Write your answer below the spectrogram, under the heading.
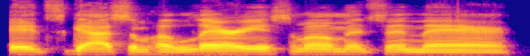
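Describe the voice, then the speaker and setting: A man hosting a podcast, a music producer telling the story of a project in a relaxed, rambling way. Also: fairly low pitch, a little slow, clean tone, dry recording. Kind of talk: casual podcast chat. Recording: dull, muffled mic.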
